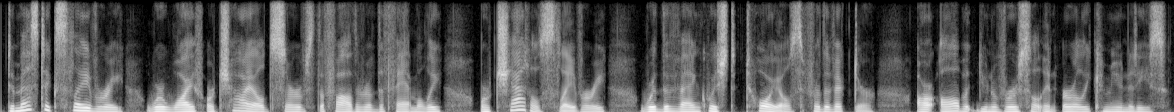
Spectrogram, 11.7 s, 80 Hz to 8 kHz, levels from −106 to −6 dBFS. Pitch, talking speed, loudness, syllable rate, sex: 150 Hz, 150 wpm, -19 LUFS, 5.3 syllables/s, female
